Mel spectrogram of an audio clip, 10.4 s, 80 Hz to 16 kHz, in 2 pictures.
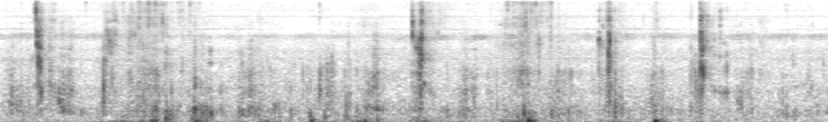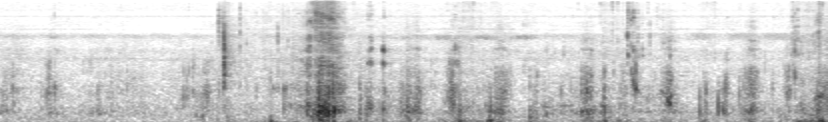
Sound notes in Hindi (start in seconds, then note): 6.6 नाक से की जाने वाली आवाज़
